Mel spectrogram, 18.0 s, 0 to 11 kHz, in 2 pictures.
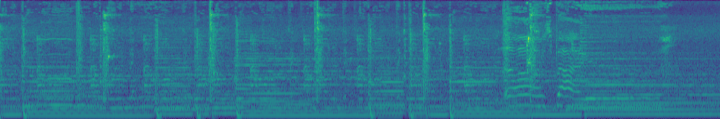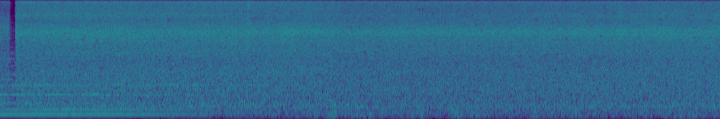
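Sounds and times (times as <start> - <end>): low held music notes: 0.0 - 12.1
steady rushing noise: 9.2 - 15.0.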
